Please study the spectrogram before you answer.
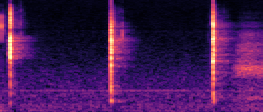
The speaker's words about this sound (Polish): Jak mu się nic nie chce, siada w biurze, patrzy na taki duży zegar, który ma na ścianie, który ma bardzo głośny sekundnik. I jak słyszy to,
